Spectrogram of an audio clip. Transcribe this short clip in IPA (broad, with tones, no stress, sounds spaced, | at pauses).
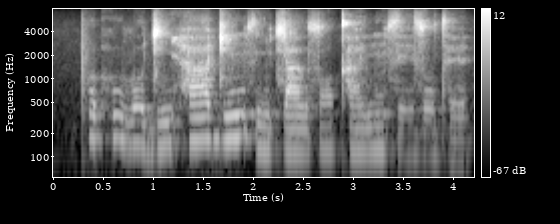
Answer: pʰ ʊ˦ ʔ h u˦˨ l o˦˨ ʊ̯ d͡ʑ ĩ˦ h ä˦ d͡ʑ ũ˦ sʰ ĩ˨ t͡ɕ a˨ ʊ̯ s ɔ˦ kʰ a˦ ɪ̯ n ũ˦ sʰ e˦ ɪ̯ z o˦˨ ʊ̯ tʰ ɛ˨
